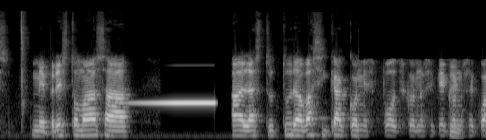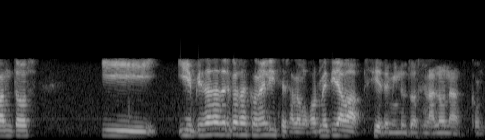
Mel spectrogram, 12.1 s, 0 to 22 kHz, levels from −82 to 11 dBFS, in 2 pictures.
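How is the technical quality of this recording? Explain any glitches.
The recording has two clear faults. The first is brief. The second lasts to the end.

From 1.36 s to 2.72 s there is loudspeaker feedback squeal. A microphone is hearing the loudspeaker it drives. At 1.1 kHz the loop gain passes one, so that tone feeds on itself. It swells from nothing in well under a second. It then rings about 10 dB louder than the rest of the sound. It stops at 2.72 s.

From 4.48 s to the end the input was likely switched to a poorer device. There is no gap at the change. The sound simply turns dull and boxy. Nothing reaches above 3.8 kHz, which fits a narrowband headset or cheaper microphone. The level drops by roughly 5 dB. A faint new background noise also appears, around 35 dB below the sound.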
